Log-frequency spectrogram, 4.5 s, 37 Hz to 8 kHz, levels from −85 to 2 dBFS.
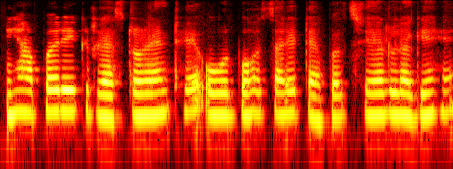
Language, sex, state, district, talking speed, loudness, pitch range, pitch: Hindi, female, Bihar, Patna, 160 wpm, -17 LUFS, 200-215 Hz, 205 Hz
